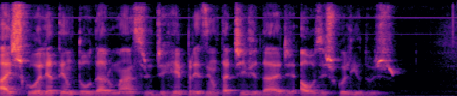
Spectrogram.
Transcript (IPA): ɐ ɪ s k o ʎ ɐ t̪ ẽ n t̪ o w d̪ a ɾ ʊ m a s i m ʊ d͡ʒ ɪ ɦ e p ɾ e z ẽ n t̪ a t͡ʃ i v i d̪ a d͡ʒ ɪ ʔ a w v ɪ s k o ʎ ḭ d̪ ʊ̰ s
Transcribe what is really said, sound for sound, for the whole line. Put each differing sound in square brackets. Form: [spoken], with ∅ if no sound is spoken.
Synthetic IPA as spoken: ɐ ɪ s k o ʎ ɐ t̪ ẽ n t̪ o w d̪ a ɾ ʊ m a s i m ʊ d͡ʒ ɪ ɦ e p ɾ e z ẽ n t̪ a t͡ʃ i v i d̪ a d͡ʒ ɪ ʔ a w [z] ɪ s k o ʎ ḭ d̪ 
